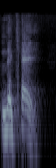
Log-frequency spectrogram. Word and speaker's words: Nike: It's a part of the word nike. We spell that N-I-K-E, and we pronounce it Nike.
